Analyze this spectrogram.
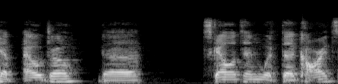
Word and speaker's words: Eldro: Eldro.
